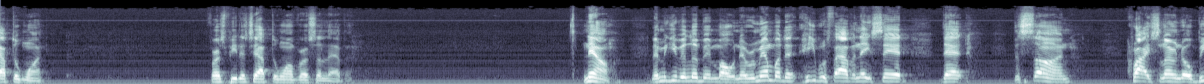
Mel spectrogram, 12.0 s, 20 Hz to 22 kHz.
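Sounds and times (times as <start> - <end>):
man speaking: 0.0 - 0.6, 2.1 - 3.6, 5.7 - 12.0
electrical mains hum: 0.0 - 12.0.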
